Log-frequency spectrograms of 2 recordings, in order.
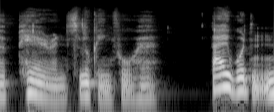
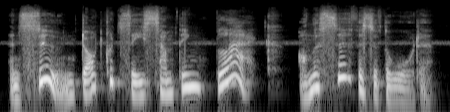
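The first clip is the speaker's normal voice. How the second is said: plain reading voice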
